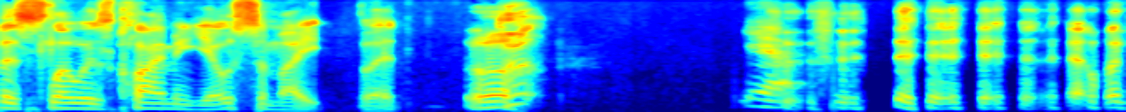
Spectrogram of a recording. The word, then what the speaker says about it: Yosemite: Yosemite is okay. the correct pronunciation.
